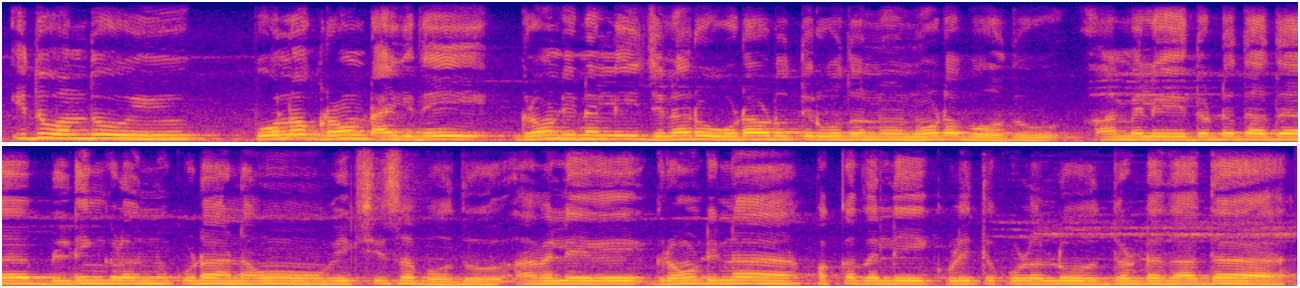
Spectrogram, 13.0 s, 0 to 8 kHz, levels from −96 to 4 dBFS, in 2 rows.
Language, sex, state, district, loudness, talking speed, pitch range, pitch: Kannada, male, Karnataka, Dharwad, -11 LUFS, 110 wpm, 160-185 Hz, 170 Hz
